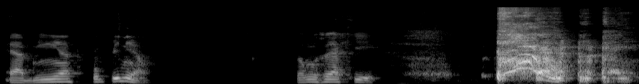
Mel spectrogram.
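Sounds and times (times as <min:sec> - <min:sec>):
speech: 0:00.1 - 0:01.6, 0:03.0 - 0:04.4, 0:05.3 - 0:06.3
person coughing: 0:04.8 - 0:06.3.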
